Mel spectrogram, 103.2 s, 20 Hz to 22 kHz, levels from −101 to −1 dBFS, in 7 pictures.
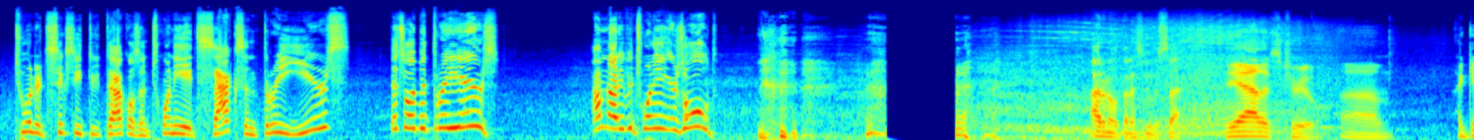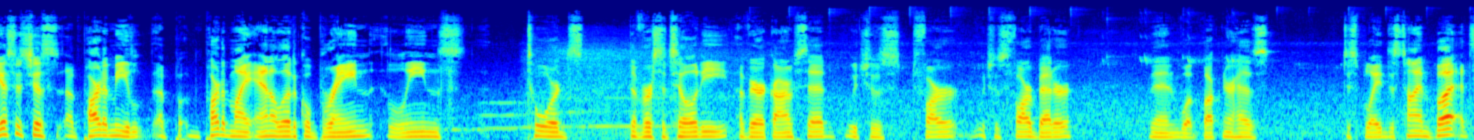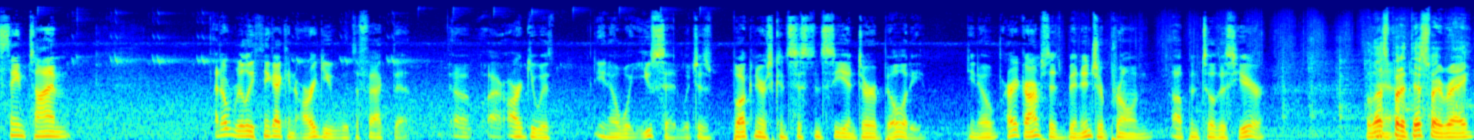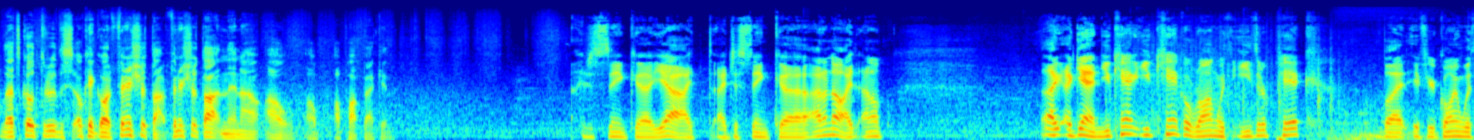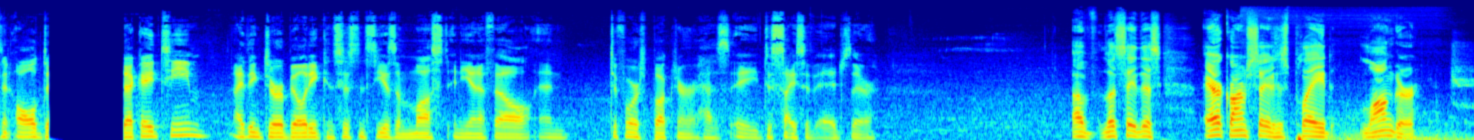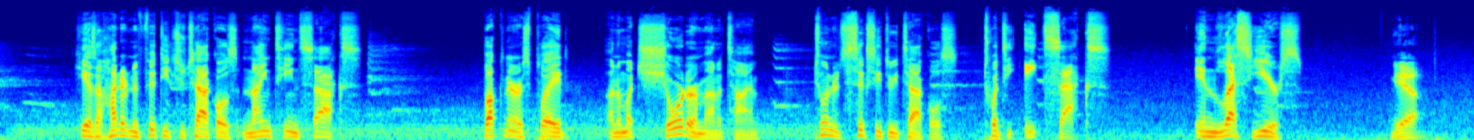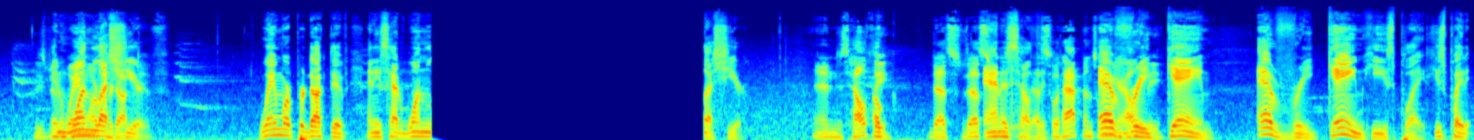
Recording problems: animal sounds; faint; throughout; 30 dB below the speech
train or aircraft noise; faint; throughout; 25 dB below the speech
audio cutting out; at 9 s for 0.5 s, at 59 s for 1 s and at 1:33 for 2.5 s

